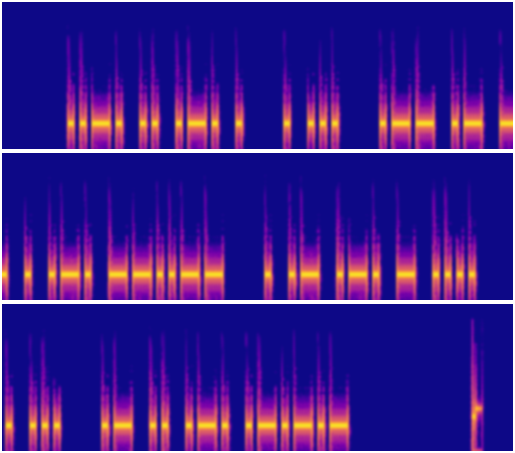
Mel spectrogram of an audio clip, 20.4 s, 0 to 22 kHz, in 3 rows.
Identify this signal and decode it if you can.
Morse code, heard as a keyed tone, about 15 wpm, 700 Hz. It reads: FIRE ES WATER, EARTH ES AIR.
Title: Sentences from Top 400 Words and Abbreviations 15wpm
